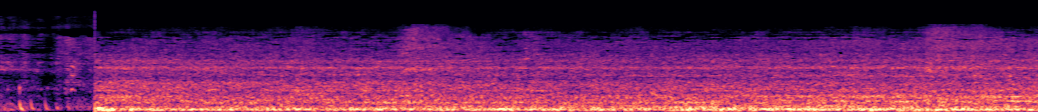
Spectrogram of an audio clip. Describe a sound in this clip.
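A cat growls low and steadily.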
